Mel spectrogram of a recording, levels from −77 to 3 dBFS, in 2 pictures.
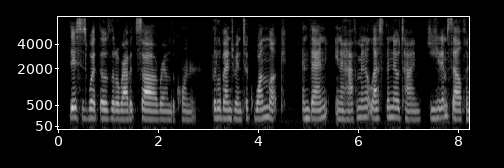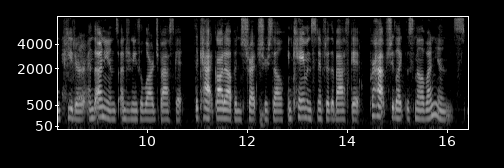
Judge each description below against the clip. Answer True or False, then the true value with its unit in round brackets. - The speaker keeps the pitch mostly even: True (1.9 semitones)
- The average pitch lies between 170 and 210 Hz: True (190 Hz)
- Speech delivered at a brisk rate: True (210 wpm)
